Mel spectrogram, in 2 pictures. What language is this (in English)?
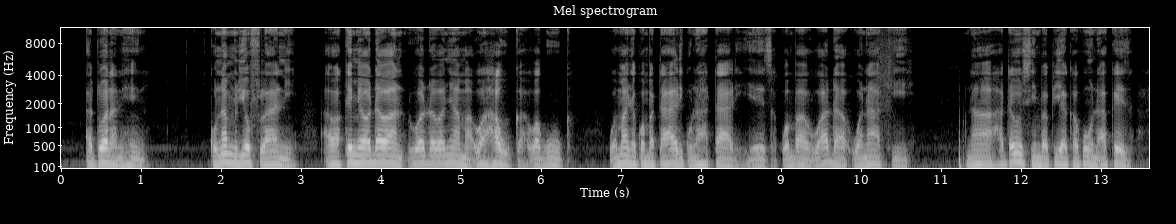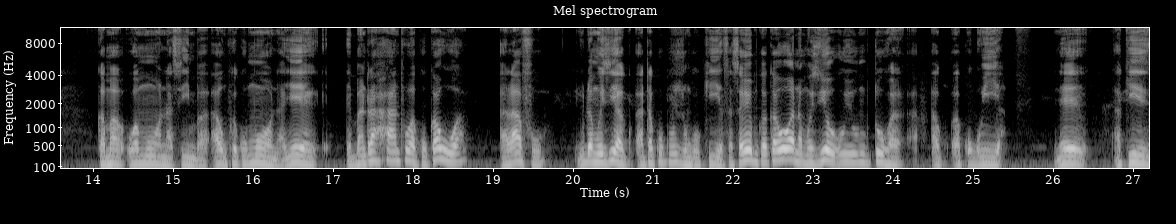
Bondei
